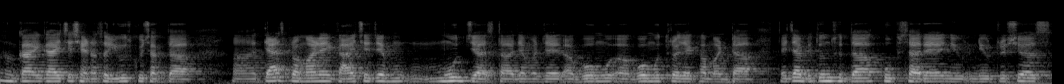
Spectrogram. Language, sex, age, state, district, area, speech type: Goan Konkani, male, 18-30, Goa, Tiswadi, rural, spontaneous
